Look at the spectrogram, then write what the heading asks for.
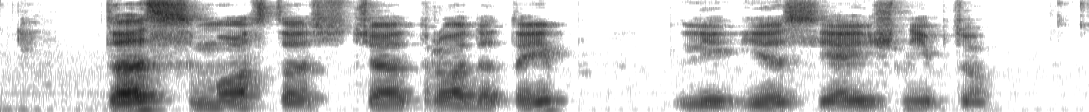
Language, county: Lithuanian, Šiauliai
